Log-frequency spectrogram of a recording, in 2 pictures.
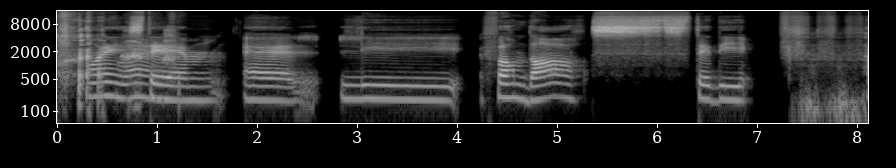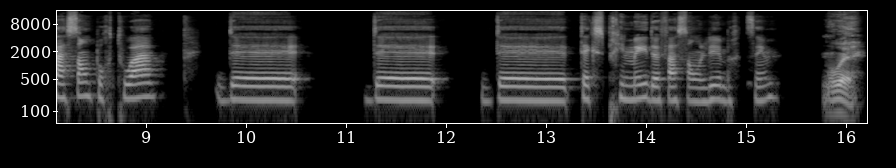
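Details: Adult woman who stutters, a doctoral candidate in speech-language pathology, speaking French; stuttering.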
